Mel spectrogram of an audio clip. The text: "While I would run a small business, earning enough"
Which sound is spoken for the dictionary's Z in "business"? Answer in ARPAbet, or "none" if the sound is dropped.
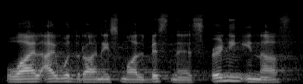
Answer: S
